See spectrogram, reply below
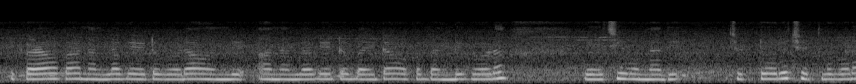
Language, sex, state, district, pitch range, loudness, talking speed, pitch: Telugu, female, Andhra Pradesh, Krishna, 235-250 Hz, -24 LUFS, 125 wpm, 240 Hz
